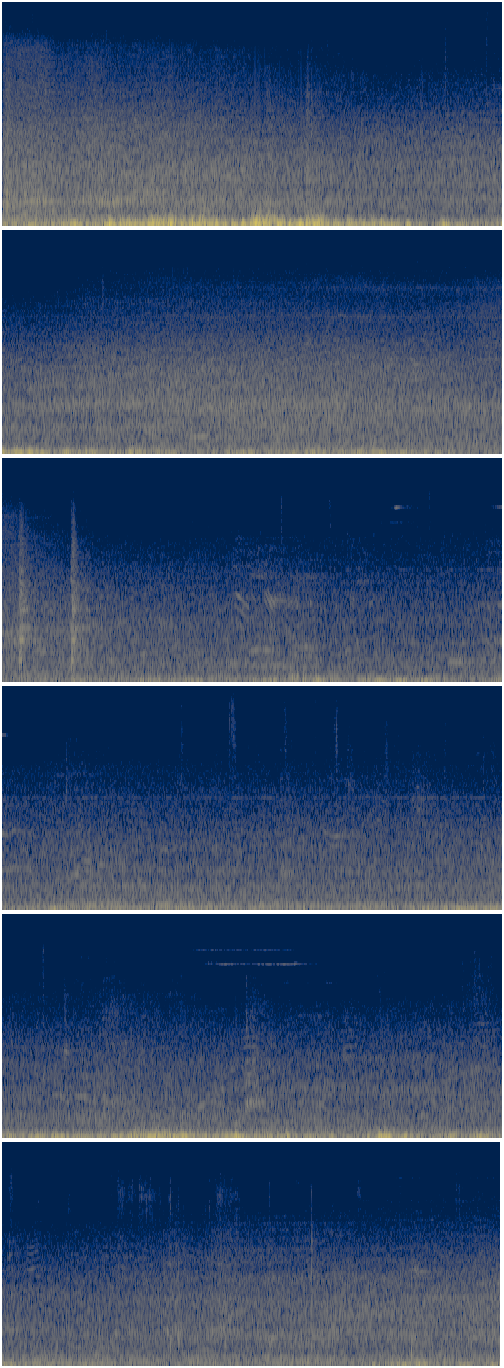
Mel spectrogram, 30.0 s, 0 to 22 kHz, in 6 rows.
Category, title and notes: Soundscapes > Urban
LNDN SOUNDS 004
Some sounds from around a slightly busy London neighbourhood, recorded in 2024 with a Zoom H6
ambience, london, street, urban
